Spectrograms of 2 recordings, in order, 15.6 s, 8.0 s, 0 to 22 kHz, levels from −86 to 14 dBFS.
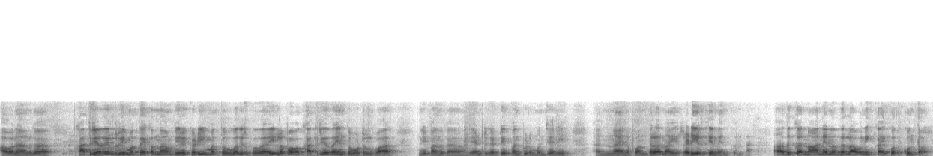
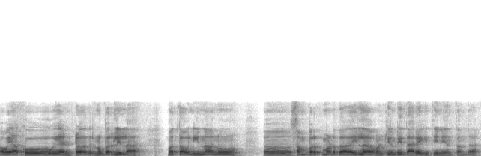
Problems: none marked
